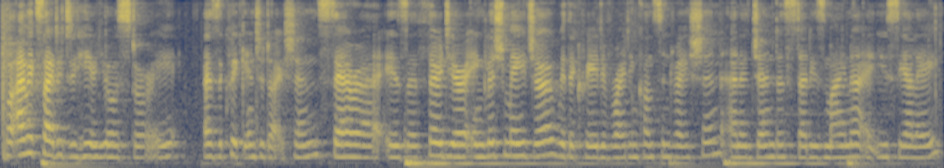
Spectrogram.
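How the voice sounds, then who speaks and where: A woman hosting an interview, giving a formal introduction and asking questions in a steady, measured way. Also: medium pitch, soft background music. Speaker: interview host introducing a guest.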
